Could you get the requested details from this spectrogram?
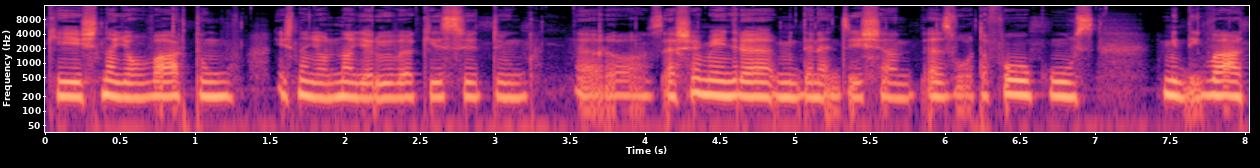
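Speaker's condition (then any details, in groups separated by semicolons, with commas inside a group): Deafness; congenital, found at age one, device with surgery at 2.5, eight ear operations (3 left, 5 right) until ten; tried signing with Japanese sign-language users at the competition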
